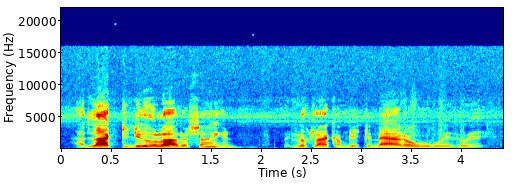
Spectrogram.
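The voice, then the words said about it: Hoarse, strained older voice. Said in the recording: “I'm pretty hoarse. Seems like I can't get it back. ... Seems like I can't never get my voice straightened up”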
